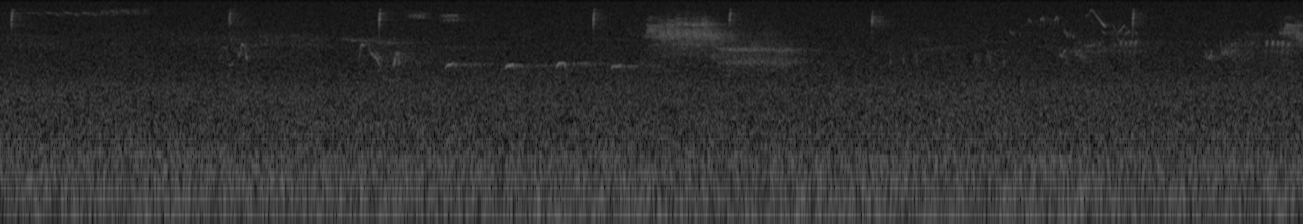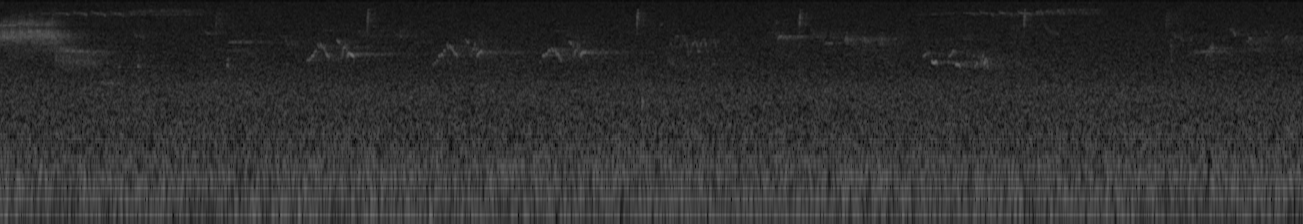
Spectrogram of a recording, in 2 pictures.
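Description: Small birds chirping and singing, with a scatter of short high calls and two louder, longer phrases, over a steady background hiss.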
